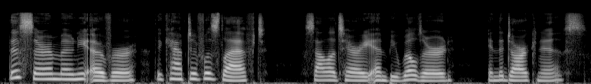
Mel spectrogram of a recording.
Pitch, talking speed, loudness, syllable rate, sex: 205 Hz, 130 wpm, -19 LUFS, 5.3 syllables/s, female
